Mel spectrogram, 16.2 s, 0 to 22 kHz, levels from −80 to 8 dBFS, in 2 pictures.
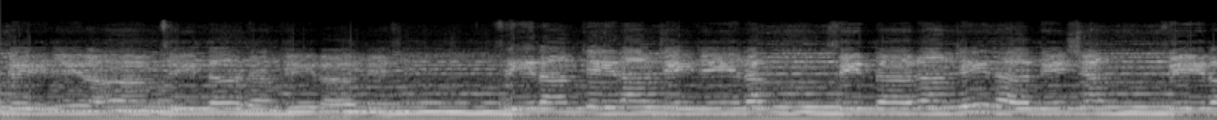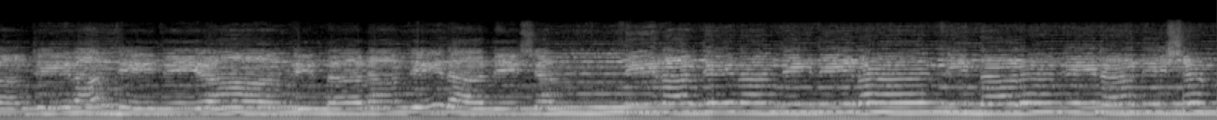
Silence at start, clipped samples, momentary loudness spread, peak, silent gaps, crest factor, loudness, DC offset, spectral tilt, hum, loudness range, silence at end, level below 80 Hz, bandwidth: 0 s; under 0.1%; 2 LU; -8 dBFS; none; 12 dB; -18 LUFS; under 0.1%; -5.5 dB/octave; none; 1 LU; 0 s; -34 dBFS; 10.5 kHz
